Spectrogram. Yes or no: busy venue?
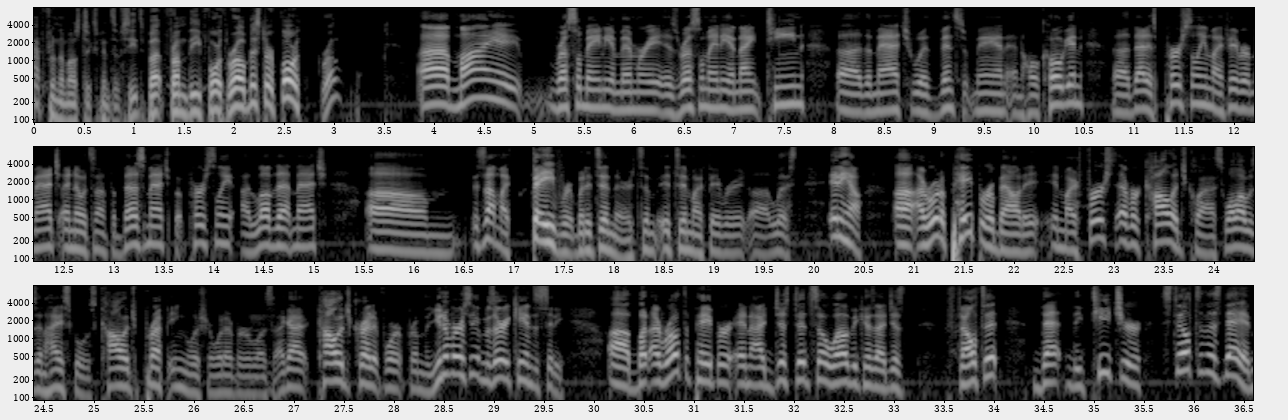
yes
